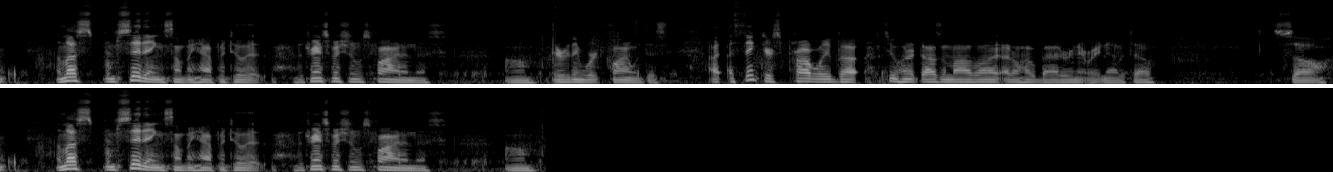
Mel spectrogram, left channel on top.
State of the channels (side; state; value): right; drops out; at 5.5 s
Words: unless from sitting something happened to it. The transmission was fine in this. Everything worked fine with this. I think there's probably about 200,000 miles on it. I don't have a battery in it right now to tell. So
